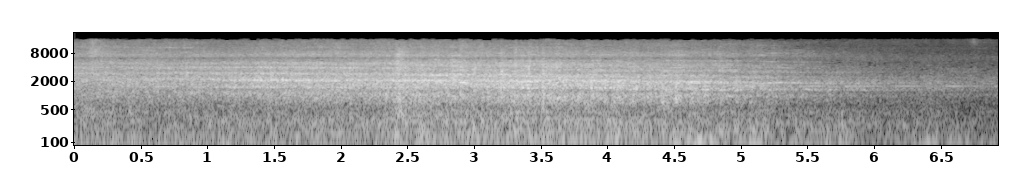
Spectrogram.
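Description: Container wagons of a long intermodal freight train rolling past, wheels clattering over the rail with a steady high ringing from the wheels. The sound dies away over the last couple of seconds as the end of the train passes and recedes.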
